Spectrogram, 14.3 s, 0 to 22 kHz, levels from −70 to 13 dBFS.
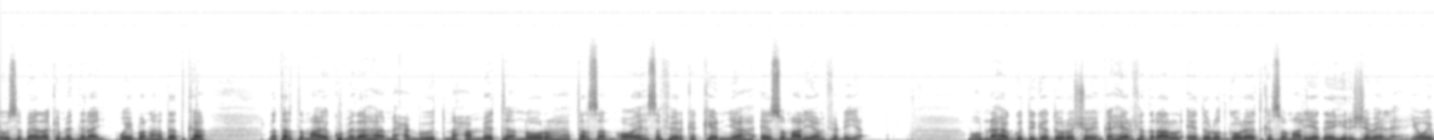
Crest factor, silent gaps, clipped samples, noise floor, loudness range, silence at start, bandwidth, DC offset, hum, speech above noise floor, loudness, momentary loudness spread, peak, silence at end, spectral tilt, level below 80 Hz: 16 dB; none; under 0.1%; -49 dBFS; 2 LU; 0 s; 13.5 kHz; under 0.1%; none; 34 dB; -16 LUFS; 5 LU; 0 dBFS; 0 s; -7.5 dB/octave; -30 dBFS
